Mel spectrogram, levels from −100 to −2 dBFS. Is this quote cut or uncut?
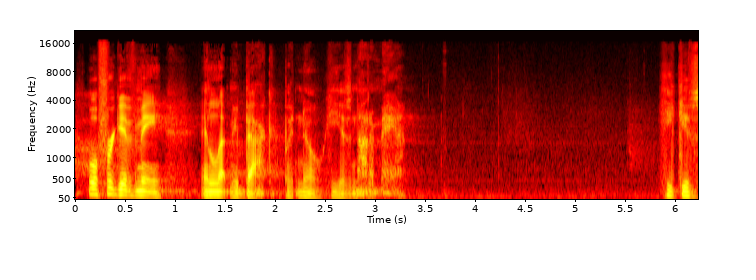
uncut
